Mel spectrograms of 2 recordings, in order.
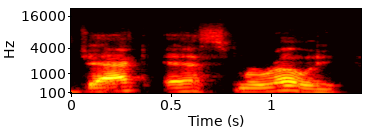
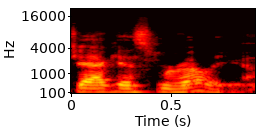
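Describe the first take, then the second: First: The name is said at a normal pace. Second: The name is said quickly, running together. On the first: "his file name is" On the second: "if you say it fast"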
